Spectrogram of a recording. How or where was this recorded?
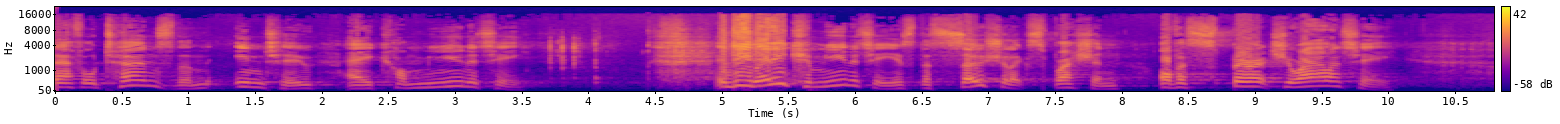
large echoing room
